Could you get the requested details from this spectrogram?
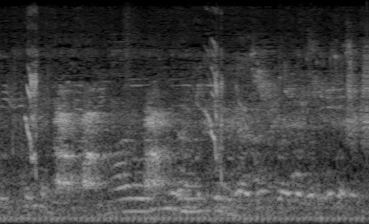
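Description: A parrot gives a quick run of harsh, raspy squawks and voice-like chatter, several short bursts each second, with a low background hum.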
